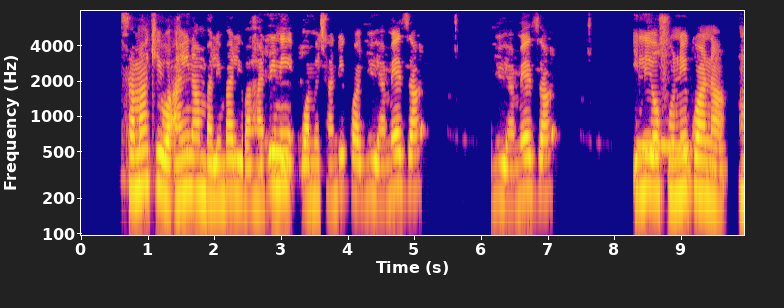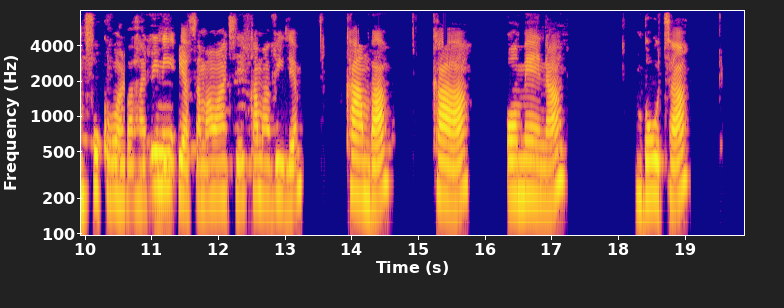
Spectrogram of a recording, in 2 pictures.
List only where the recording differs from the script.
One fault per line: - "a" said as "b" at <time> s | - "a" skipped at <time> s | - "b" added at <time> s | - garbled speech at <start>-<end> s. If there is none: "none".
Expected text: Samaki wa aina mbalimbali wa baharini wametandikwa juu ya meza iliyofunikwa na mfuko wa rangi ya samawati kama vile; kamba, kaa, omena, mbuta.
- "wa" skipped at 2.4 s
- "juu ya meza" added at 6.1 s
- "rangi" said as "baharini" at 10.6 s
